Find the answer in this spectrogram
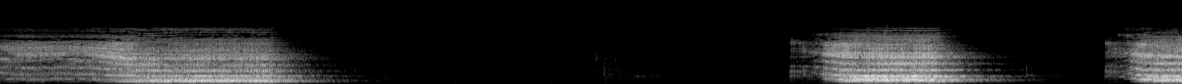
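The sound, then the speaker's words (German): Deep, guttural roaring of red deer stags, two of equal strength, walking side by side in a parallel march. Three long, harmonic bellows are separated by stretches of silence, and the last one is cut off. “Parallelmarsch von zwei Hirschen gleicher Stärke.”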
